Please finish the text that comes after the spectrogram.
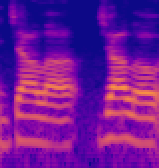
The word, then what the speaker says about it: Jalloh: It's pronounced Jalloh in certain countries, like in the Gambia, they spell it with the W, but we're all the Okay.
